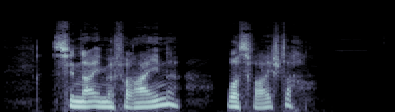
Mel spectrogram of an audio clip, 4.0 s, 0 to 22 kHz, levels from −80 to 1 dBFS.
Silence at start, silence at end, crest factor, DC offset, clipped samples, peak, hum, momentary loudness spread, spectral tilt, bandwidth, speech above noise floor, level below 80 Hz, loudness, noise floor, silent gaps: 0.55 s; 0.95 s; 20 dB; under 0.1%; under 0.1%; -2 dBFS; none; 13 LU; -5.5 dB/octave; 11 kHz; 53 dB; -58 dBFS; -20 LUFS; -73 dBFS; none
